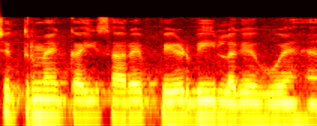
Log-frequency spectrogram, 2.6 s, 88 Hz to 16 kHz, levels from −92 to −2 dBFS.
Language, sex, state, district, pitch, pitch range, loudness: Hindi, male, Uttar Pradesh, Lucknow, 125 Hz, 115-125 Hz, -14 LUFS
